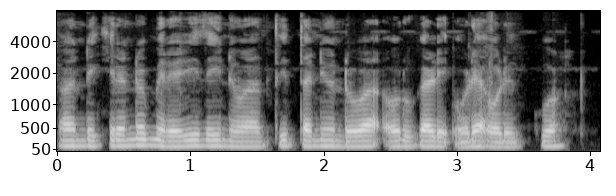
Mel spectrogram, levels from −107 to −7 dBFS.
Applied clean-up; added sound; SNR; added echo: none; none; none; none.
